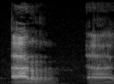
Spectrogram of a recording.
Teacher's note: Kalau dalam hukum tajwid dia ada satu sifat takrir. Saya pun takrir ni maksud dia getaran. Di hujung lidah dia ada getaran.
